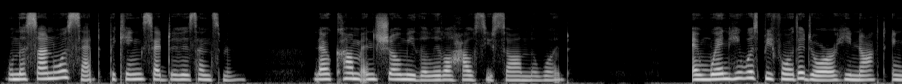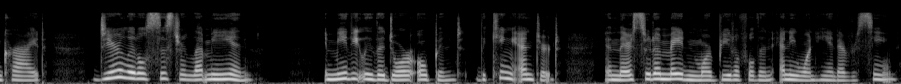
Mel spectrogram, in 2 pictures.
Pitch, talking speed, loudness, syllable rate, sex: 225 Hz, 205 wpm, -18 LUFS, 5.9 syllables/s, female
